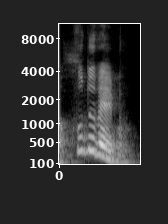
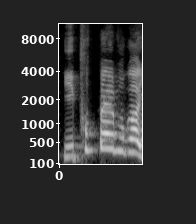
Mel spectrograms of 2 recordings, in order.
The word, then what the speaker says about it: 풋 밸브: 이 후드 밸브는 이 풋 밸브가 영어로 하면 이렇게 돼요, 이렇게 풋 그리고 밸브. 자, 이렇게 되는데 이 풋 밸브를 일본식 발음으로 하면 그게 후드 밸브예요.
